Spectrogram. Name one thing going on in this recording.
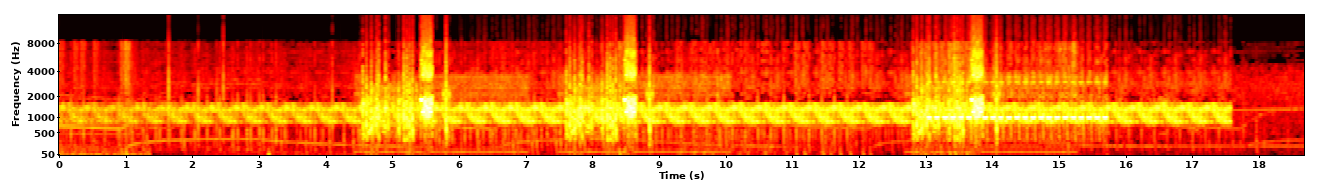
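A police siren wails in a fast, steady warble.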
